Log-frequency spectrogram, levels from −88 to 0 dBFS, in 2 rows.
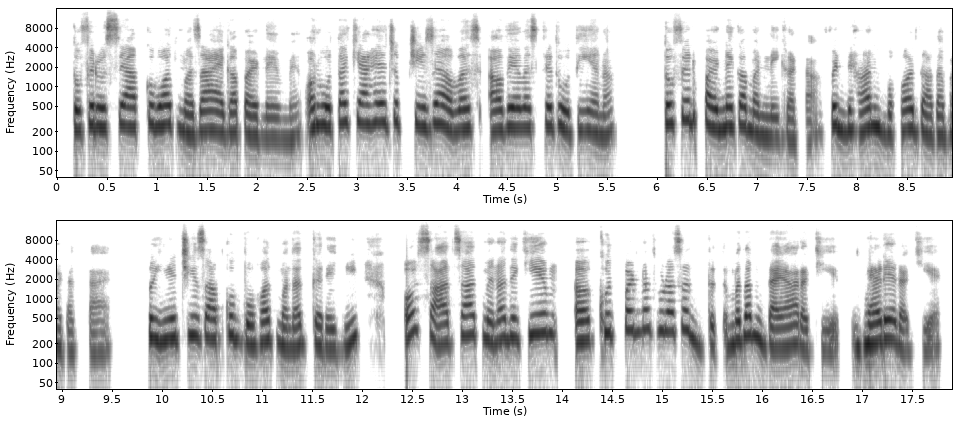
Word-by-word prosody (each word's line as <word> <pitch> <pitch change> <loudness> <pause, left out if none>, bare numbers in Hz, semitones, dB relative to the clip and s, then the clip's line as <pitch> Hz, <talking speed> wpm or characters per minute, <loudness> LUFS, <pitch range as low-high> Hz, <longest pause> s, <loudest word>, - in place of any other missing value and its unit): तो 215 - +5
फिर 250 +4 +3
उससे 235 +2 +3
आपको 240 +1 0
बहुत 250 +1 +4
मज़ा 205 +1 0
आएगा 195 -2 -1
पढ़ने 170 -2 -2
में। 160 +1 -9
और 230 +4 +2
होता 255 +2 +4
क्या 275 0 -2
है 275 - +3
जब 280 -3 -2
चीज़ें 255 +1 +1
अवस 220 0 +1
अव्यवस्थित 235 +2 +2
होती 210 -1 0
है 195 - -2
ना 180 +3 -6 0.5
तो 265 - +5
फिर 300 +3 -1
पढ़ने 240 -1 +4
का 245 +1 +2
मन 195 -4 0
नहीं 170 -1 -4
करता। 155 -2 -10
फिर 250 -2 +5
ध्यान 215 +3 +2
बहुत 205 +4 0
ज़्यादा 180 -3 -2
भटकता 160 -4 -9
है। 150 +2 -12 0.4
तो - - +7
ये 235 +1 +3
चीज़ 270 -2 +1
आपको 240 +3 0
बहुत 215 +3 +2
मदद 185 +1 -2
करेगी। 185 +5 -2 0.5
और 285 - +2
साथ-साथ 265 - -1
में 225 - +2
ना 235 - 0
देखिए 265 +4 +1 0.3
अ, 220 +1 +5
खुद 295 -2 +1
पढ़ना 330 0 0
थोड़ा-सा 315 +1 +1 0.2
ग - - 0
मतलब 240 +5 +3
दया 180 +3 0
रखिए, 165 0 -8 0.3
धैर्य 215 +4 +6
रखिए। 85 - -11
220 Hz, 185 wpm, -24 LUFS, 185-250 Hz, 0.5 s, तो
